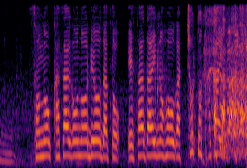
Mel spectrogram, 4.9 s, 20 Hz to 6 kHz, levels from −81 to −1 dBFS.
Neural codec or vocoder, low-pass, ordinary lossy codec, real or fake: none; 5.4 kHz; none; real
